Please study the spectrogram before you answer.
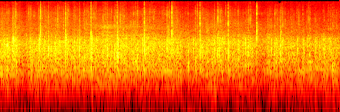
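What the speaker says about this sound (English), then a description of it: "So give them a round of applause," At a school computer science week kickoff, a crowd of students and guests applauds loudly, with sharp individual claps standing out from the steady roar. The clapping runs the full length without voices.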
